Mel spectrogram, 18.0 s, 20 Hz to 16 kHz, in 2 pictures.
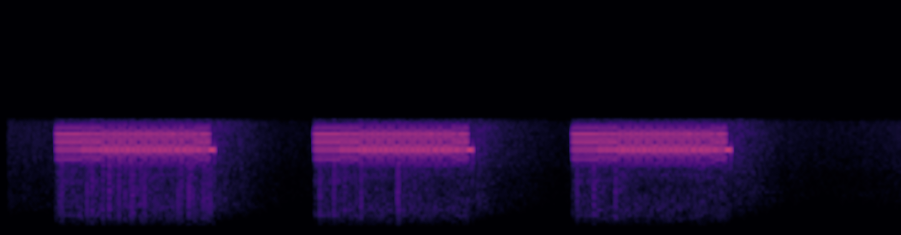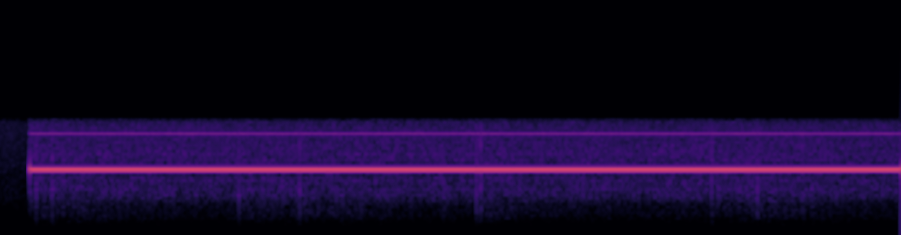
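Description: NOAA Weather Radio Required Weekly Test signal: three short identical bursts of SAME digital header data, each about a second and a half long, then, after a pause, the steady 1050 Hz warning alarm tone held for about nine seconds over a light hiss.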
